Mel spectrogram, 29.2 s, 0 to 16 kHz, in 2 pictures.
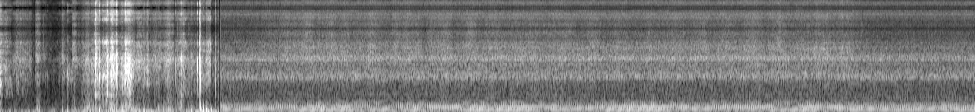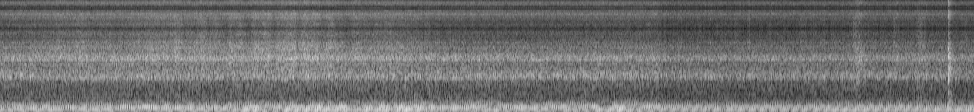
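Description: Loud rattling and knocking of the camera being handled and set down for the first three seconds, then a Peugeot 206 Rallye's four-cylinder engine running steadily at idle.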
